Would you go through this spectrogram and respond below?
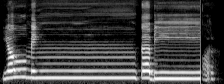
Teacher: را جو ہے وہ زیر کے ساتھ ہے لائٹ ہے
